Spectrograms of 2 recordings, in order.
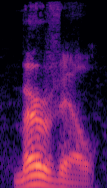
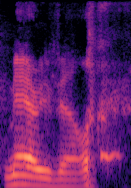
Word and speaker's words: Maryville: it's maryville but he says no ray it's pronounced merville so i was like all right he says get that right it's mervill it's not maryville like learn your southern uh you know so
